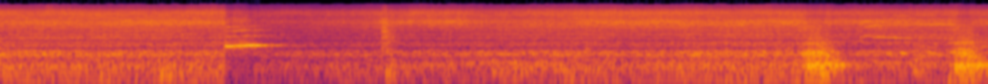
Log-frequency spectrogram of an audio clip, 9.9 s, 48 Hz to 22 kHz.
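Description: BR Standard Class 4MT tank locomotive pulling slowly away, its cylinder drain cocks hissing steam. A brief whistle toot comes about two seconds in, and there are a few slow, widely spaced exhaust beats in the second half.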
